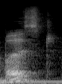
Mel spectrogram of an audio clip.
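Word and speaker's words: burst: Good, अगर तो आपने कहा बस्ट, एक्सीलेंट। और अगर अभी भी आप इसको ब्रस्ट पढ़ रहे हैं तो फिर इसको दोबारा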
